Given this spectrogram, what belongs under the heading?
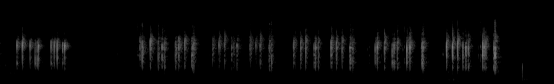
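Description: Quick bursts of crisp, clicky typing on a keyboard fitted with advanced tactile switches, close and clear, in short runs of keystrokes separated by brief pauses.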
